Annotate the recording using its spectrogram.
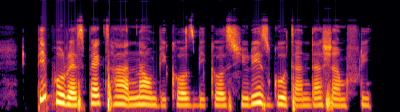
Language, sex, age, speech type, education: Nigerian Pidgin, female, 15-29, spontaneous, tertiary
